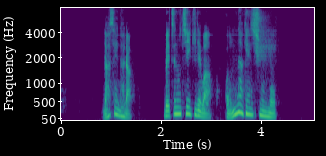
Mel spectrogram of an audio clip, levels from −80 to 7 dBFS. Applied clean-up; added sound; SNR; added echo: neural mask model DeepFilterNet 3.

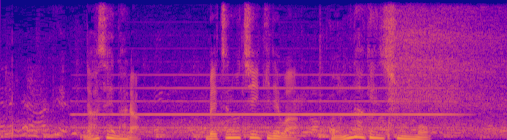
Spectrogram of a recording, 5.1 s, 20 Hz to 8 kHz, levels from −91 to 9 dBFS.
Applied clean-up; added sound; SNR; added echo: none; Wind instrument, woodwind instrument; 8 dB; none.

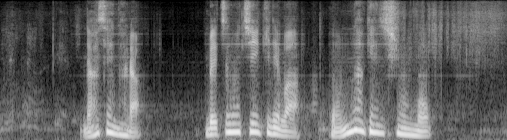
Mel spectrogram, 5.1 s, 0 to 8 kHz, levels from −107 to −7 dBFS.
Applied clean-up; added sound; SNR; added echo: neural separator model SepFormer DNS4.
